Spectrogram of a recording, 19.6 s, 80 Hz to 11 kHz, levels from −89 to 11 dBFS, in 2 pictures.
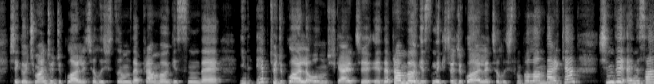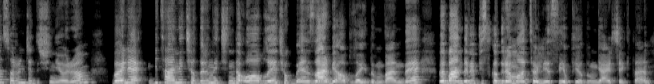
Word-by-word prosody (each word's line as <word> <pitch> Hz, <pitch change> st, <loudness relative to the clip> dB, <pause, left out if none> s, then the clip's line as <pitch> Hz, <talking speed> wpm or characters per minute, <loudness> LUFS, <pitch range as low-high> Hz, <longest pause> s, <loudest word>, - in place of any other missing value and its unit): işte, 215 Hz, -, -3 dB
göçmen 210 Hz, +5 st, -1 dB
çocuklarla 225 Hz, -3 st, -1 dB
çalıştım, 225 Hz, +1 st, -6 dB
deprem 230 Hz, +2 st, -1 dB
bölgesinde, 225 Hz, 0 st, -1 dB, 0.3 s
yin 290 Hz, +2 st, -14 dB
hep 430 Hz, +5 st, -5 dB
çocuklarla 250 Hz, -, +3 dB
olmuş 180 Hz, +2 st, -6 dB
gerçi. 185 Hz, 0 st, +1 dB
Eee, 195 Hz, +1 st, -3 dB
deprem 315 Hz, +6 st, +4 dB
bölgesindeki 245 Hz, -4 st, 0 dB
çocuklarla 225 Hz, -4 st, 0 dB
çalıştım 225 Hz, +3 st, -10 dB
falan 275 Hz, +3 st, -2 dB
derken 355 Hz, +5 st, +2 dB, 0.4 s
şimdi, 410 Hz, +3 st, +2 dB
hani, 295 Hz, -1 st, -2 dB
sen 345 Hz, +5 st, 0 dB
sorunca 330 Hz, -3 st, -5 dB
düşünüyorum, 215 Hz, -, -4 dB, 0.3 s
böyle, 300 Hz, +5 st, +6 dB, 0.3 s
bir 335 Hz, +8 st, -9 dB
tane 340 Hz, 0 st, +2 dB
çadırın 315 Hz, -2 st, -3 dB
içinde 305 Hz, -1 st, -3 dB
o 310 Hz, -, 0 dB
ablaya 285 Hz, +1 st, +2 dB
çok 315 Hz, -8 st, -8 dB
benzer 255 Hz, +1 st, +5 dB
bir 230 Hz, -5 st, +1 dB
ablaydım 205 Hz, -1 st, -4 dB
ben 190 Hz, +1 st, 0 dB
de -, -, +2 dB, 0.5 s
ve 280 Hz, +1 st, +5 dB
ben 275 Hz, -2 st, +8 dB
de 270 Hz, +1 st, +3 dB
bir 300 Hz, 0 st, -5 dB
psikodrama 270 Hz, -2 st, +1 dB
atölyesi 245 Hz, 0 st, -1 dB
yapıyordum 205 Hz, -4 st, -4 dB
gerçekten. 195 Hz, +2 st, -5 dB
245 Hz, 135 wpm, -20 LUFS, 220-290 Hz, 0.5 s, ben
